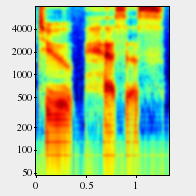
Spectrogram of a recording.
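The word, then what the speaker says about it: ptosis: It is pronounced to hess spelled with a silent ps i s.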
